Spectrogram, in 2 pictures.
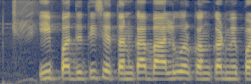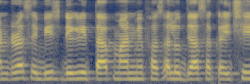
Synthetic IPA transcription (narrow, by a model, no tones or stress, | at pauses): ipəd̪ʱːət̪iset̪ənkabaluɔːɾkə̃ŋkəɽmepəɳɖɾəsebisɖiɡɾit̪apmanmepʰəsəlup̚d͡ʒasəkɛt͡ʃʰi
